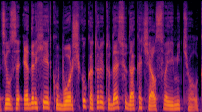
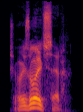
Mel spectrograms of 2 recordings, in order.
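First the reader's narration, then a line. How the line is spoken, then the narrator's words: Gruff grumble. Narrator (Russian): буркнул он из-под нахмуренных бровей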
